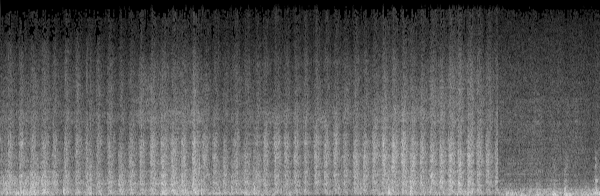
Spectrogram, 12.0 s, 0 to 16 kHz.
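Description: Exhaust beats of the two-cylinder BR Standard Class 2 steam locomotive 78019 working a train, heard from an open coach window: a quick, even rhythm of about four beats a second. About ten seconds in the beats give way to the duller rumble of the coach running, heard inside the compartment.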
